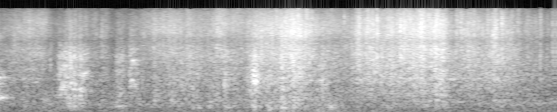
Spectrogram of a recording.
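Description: Plastic wrapping crinkling and the cardboard box rustling as a heavy electric unicycle is hauled up out of it, with strained breaths from the effort. The rustling is loudest in the middle.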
